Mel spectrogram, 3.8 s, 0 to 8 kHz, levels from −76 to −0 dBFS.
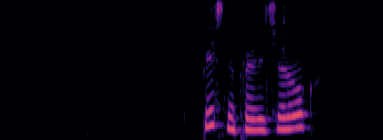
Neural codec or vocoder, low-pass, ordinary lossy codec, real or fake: codec, 16 kHz, 16 kbps, FreqCodec, larger model; none; none; fake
